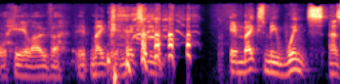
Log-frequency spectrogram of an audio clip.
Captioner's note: laughing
